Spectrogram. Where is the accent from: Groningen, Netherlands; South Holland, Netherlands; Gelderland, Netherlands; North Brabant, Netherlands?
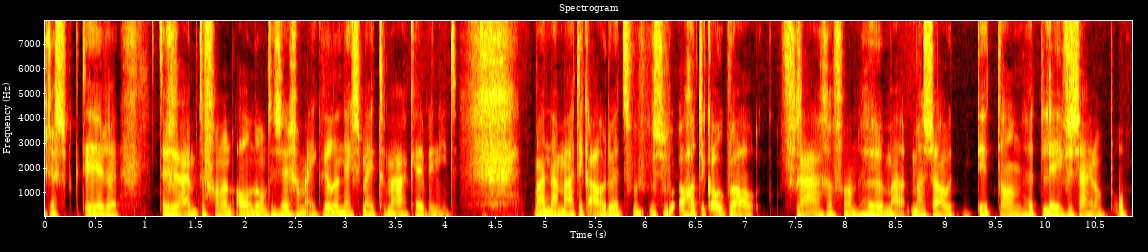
North Brabant, Netherlands; Ik ben tot 2002 opgegroeid in Brabant. Het katholieke zuiden.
